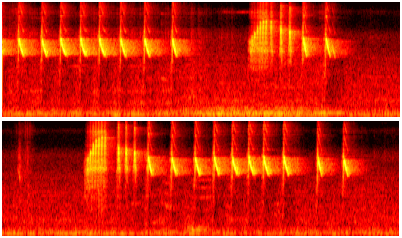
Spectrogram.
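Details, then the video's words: Kapas tembak singing in a lively, crisp ngebren style, used as master song for training songbirds: rapid runs of sharp chirps repeated about four per second, broken by two brief buzzy bursts and a quiet pause. "KAPAS TEMBAK GACOR NGEBREN RENYAH‼️MASTERAN GACOAN"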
